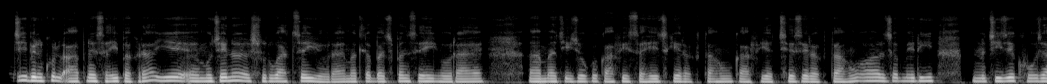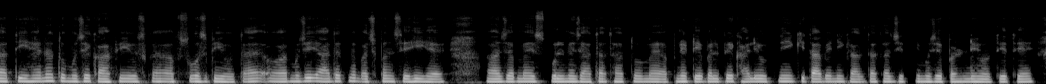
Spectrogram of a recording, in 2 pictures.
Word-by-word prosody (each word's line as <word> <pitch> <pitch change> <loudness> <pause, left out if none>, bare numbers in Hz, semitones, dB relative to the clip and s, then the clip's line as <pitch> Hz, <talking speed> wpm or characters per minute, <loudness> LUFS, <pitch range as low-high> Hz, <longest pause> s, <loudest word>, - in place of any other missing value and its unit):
जी, 190 +1 +3
बिल्कुल 170 -1 +5
आपने 140 +2 +2
सही 145 0 +2
पकड़ा 145 +4 0
ये 170 -2 +4
अ, - - +4
मुझे 145 +3 +4
ना 175 -1 +3
शुरुआत 140 -1 +1
से 155 - +3
ही 150 -2 +5
हो 120 - 0
रहा 120 0 -2
है 125 - 0
मतलब 130 +2 -1
बचपन 135 +2 0
से 140 0 -1
ही 140 - +3
हो 130 -1 0
रहा 130 0 0
है। 130 0 0 0.5
अ, 130 -1 +3
मैं 135 +1 +3
चीज़ों 135 +1 -1
को 140 - -2
काफ़ी 130 +1 0
सहेज 130 0 0
के 135 -1 +1
रखता 130 +1 -5
हूँ 130 0 -1
काफ़ी 125 +1 -2
अच्छे-से 130 +2 0
रखता 125 +1 -1
हूँ 145 +4 0
और 165 -1 +3
जब 155 0 -3
मेरी 160 +1 +1 0.4
म 140 -1 +1
चीज़ें 150 +2 +5
खो 145 -2 -2
जाती 140 0 +1
हैं 140 +1 0
ना 155 +2 +1
तो 150 - -2
मुझे 140 0 0
काफ़ी 135 -1 -1
उसका 135 +1 -3
अफ़सोस 130 +1 -2
भी 135 - +1
होता 125 +1 -2
है 140 0 -2
और 130 0 -1
मुझे 135 +2 0
ये 150 - 0
आदत 140 +2 -3
ना 150 - 0
बचपन 130 0 -3
से 130 +1 -2
ही 135 +1 +2
है। 125 -1 0 0.5
अ, 130 -1 +2
जब 130 0 0
मैं 135 0 +1
स्कूल 130 +1 -1
में 130 0 +2
जाता 130 0 -1
था 130 - 0
तो 135 - -1
मैं 130 -1 0
अपने 135 +2 -1
टेबल 130 0 0
पे 140 -1 +2
खाली 130 0 -2
उतनी 135 +1 -2
ही 135 - -1
किताबें 130 -1 -1
निकालता 130 -1 -3
था 130 +1 -2
जितनी 130 +1 -5
मुझे 130 0 +1
पढ़ने 125 0 -1
होते 125 0 -1
थे। 125 0 0
135 Hz, 240 wpm, -22 LUFS, 130-145 Hz, 0.5 s, बिल्कुल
